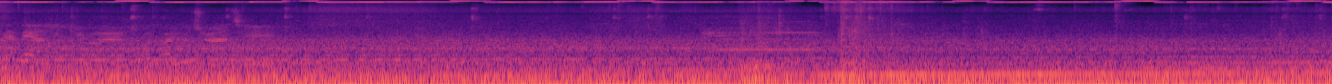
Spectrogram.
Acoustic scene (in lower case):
bus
